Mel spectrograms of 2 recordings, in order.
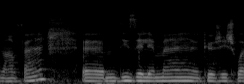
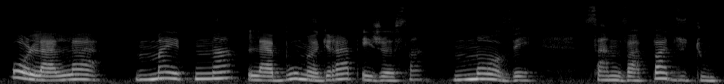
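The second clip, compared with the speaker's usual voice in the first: upset wolf; 4 semitones higher, 6 dB louder than usual. Acted. Wolf's complaint read aloud.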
